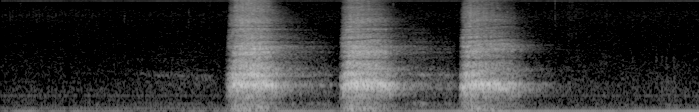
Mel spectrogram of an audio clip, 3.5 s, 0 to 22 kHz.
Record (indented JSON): {
  "exhalation_length": "3.5 s",
  "exhalation_amplitude": 1031,
  "exhalation_signal_mean_std_ratio": 0.45,
  "survey_phase": "alpha (2021-03-01 to 2021-08-12)",
  "age": "45-64",
  "gender": "Female",
  "wearing_mask": "No",
  "symptom_none": true,
  "symptom_onset": "9 days",
  "smoker_status": "Ex-smoker",
  "respiratory_condition_asthma": false,
  "respiratory_condition_other": false,
  "recruitment_source": "REACT",
  "submission_delay": "2 days",
  "covid_test_result": "Negative",
  "covid_test_method": "RT-qPCR"
}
